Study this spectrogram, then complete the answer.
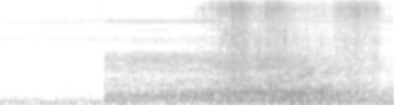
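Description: Leaves rustle as a hand brushes through a plant.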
